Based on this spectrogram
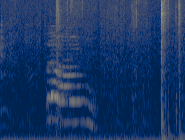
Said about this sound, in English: Well, my cat's trying to answer, but I'm not going to let her have that answer. Oh. Here you go. No answer, kitty.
